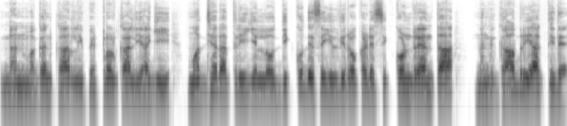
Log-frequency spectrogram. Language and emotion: Kannada, fearful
